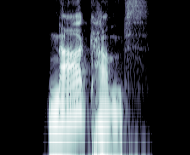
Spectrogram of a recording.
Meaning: genitive of Nahkampf
- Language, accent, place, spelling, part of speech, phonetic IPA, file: German, Germany, Berlin, Nahkampfs, noun, [ˈnaːˌkamp͡fs], De-Nahkampfs.ogg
